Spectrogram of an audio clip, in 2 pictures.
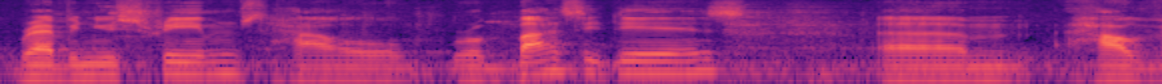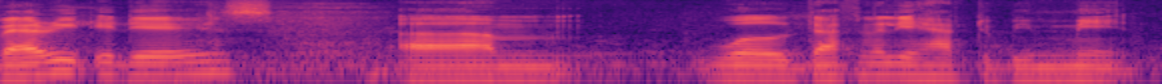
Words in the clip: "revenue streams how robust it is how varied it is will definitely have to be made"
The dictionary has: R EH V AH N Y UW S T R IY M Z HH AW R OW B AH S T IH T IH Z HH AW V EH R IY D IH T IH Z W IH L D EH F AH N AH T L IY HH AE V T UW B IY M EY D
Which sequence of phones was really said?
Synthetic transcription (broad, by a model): R EH V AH N Y UW S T R IY M S HH AW R OW B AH S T IH T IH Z HH AW V EH R IY D IH T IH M W IH L D EH F AH N AH T L IY HH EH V T UW B IY M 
